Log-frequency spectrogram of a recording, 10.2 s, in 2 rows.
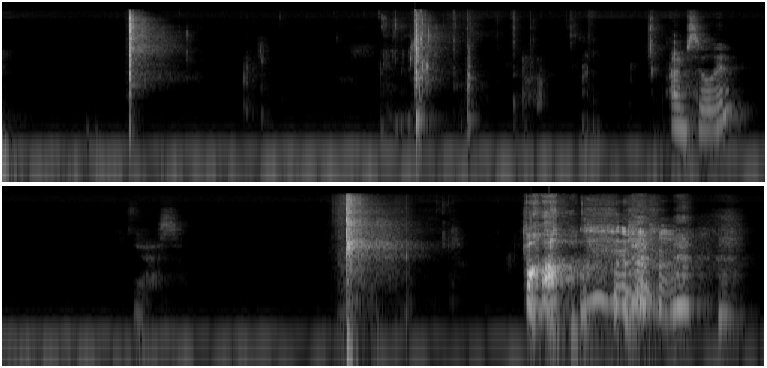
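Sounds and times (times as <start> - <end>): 
low steady hum: 0.0 - 10.1
hand slaps in slaps game: 0.8 - 1.2, 7.3 - 8.0
speech: 4.4 - 5.0, 6.1 - 6.3, 8.6 - 10.0
laughter: 8.6 - 10.1.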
